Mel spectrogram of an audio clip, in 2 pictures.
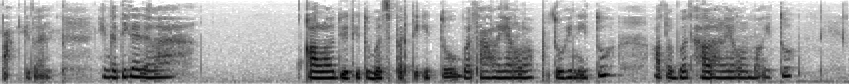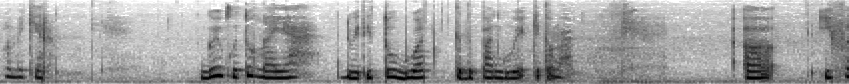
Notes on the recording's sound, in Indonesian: suara grasa grusu di dalamnya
